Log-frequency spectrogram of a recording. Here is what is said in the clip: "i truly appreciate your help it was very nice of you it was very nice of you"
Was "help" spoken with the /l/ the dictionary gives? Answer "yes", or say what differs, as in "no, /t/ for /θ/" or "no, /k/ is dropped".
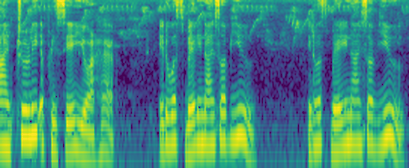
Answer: no, /l/ is dropped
